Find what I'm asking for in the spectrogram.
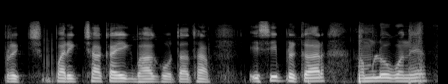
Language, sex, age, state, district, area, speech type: Hindi, male, 60+, Madhya Pradesh, Bhopal, urban, spontaneous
